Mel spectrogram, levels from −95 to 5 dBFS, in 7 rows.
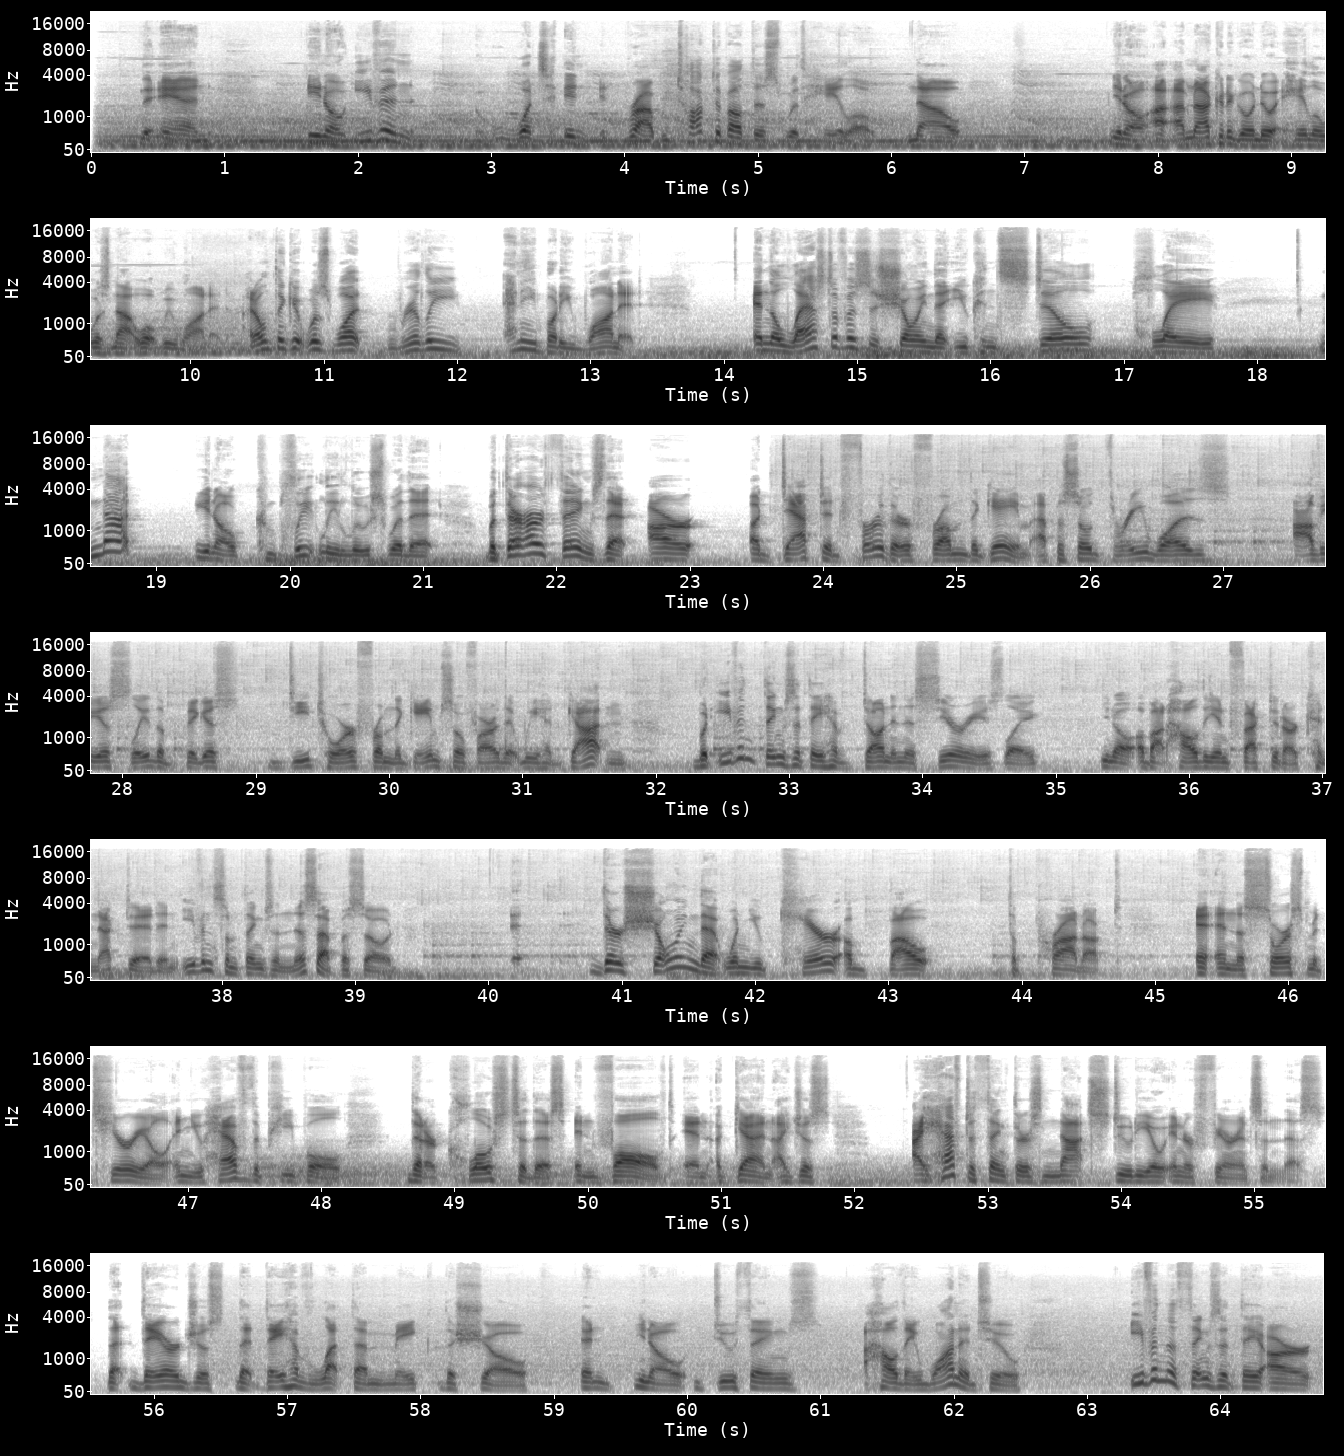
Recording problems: rain or running water; noticeable; throughout; 10 dB below the speech

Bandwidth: 17.5 kHz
